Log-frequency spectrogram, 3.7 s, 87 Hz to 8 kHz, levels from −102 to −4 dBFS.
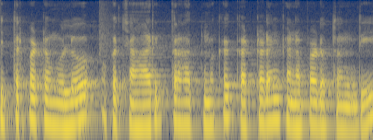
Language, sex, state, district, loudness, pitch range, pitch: Telugu, male, Andhra Pradesh, Visakhapatnam, -16 LUFS, 140-165 Hz, 150 Hz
